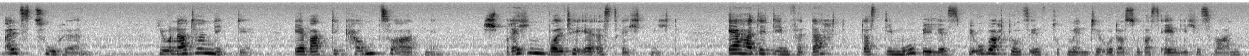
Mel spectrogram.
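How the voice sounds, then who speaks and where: A woman narrating a children's story in a calm, measured audiobook reading. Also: mid-range voice, slight background noise.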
